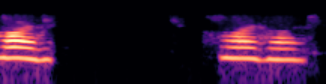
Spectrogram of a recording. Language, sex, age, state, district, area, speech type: Assamese, female, 18-30, Assam, Jorhat, urban, conversation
